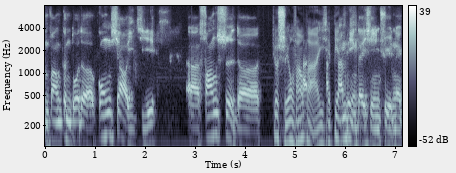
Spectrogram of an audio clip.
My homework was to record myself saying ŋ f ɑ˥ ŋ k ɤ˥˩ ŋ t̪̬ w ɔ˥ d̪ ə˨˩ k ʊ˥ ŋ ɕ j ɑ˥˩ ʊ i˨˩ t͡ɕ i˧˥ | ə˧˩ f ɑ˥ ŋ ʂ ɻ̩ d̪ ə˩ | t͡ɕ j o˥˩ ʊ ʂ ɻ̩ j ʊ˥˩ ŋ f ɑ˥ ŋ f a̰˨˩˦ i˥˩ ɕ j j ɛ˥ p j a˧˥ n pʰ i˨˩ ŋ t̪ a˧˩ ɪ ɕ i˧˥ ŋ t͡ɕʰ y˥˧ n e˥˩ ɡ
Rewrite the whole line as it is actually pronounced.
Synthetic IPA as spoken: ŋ f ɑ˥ ŋ k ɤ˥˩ ŋ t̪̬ w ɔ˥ d̪ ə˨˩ k ʊ˥ ŋ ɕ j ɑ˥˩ ʊ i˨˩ t͡ɕ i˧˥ | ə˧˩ f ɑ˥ ŋ ʂ ɻ̩ d̪ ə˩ | t͡ɕ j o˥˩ ʊ ʂ ɻ̩ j ʊ˥˩ ŋ f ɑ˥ ŋ f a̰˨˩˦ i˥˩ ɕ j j ɛ˥ p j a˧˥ n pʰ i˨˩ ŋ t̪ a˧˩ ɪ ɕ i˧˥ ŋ t͡ɕʰ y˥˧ n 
